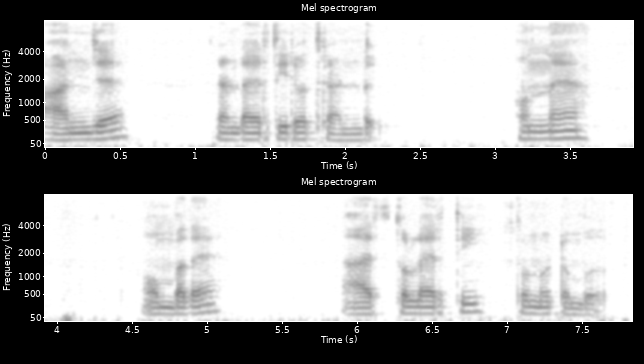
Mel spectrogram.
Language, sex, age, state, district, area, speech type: Malayalam, female, 18-30, Kerala, Wayanad, rural, spontaneous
